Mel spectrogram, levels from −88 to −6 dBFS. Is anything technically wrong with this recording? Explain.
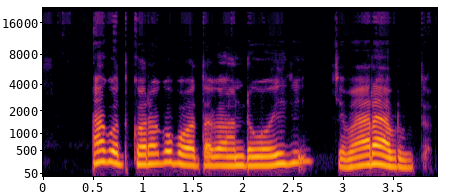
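No, nothing technical stands out here, just speech with no faults to point to.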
